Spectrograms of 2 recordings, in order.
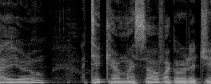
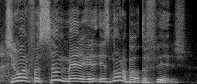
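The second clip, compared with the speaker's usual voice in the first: emphatic; 7 semitones higher than usual. Real, not acted. Emphatic build-up.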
